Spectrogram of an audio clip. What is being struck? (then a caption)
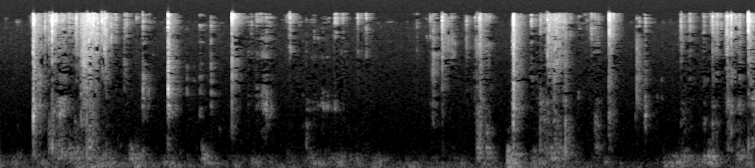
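Soap bar. A solid, dried black-and-white striped soap bar is held in one hand while a metal box-cutter blade shaves along its top edge. Quiet, crisp scraping crunches come in short bursts, with sharp bright clicks over a soft low-end texture. Thin shavings come off the bar with each stroke.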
